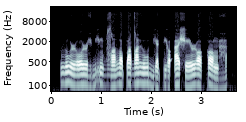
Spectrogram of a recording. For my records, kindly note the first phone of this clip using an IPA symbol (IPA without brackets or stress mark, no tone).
ð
